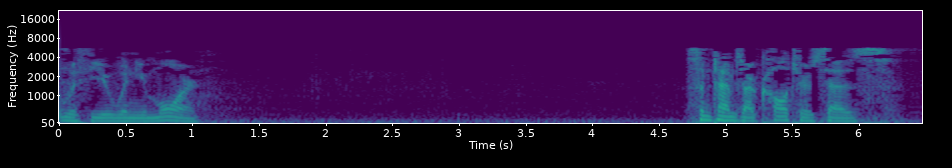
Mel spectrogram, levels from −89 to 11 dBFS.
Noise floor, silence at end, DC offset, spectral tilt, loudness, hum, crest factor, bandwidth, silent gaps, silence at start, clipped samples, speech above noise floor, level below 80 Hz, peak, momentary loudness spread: -67 dBFS; 0.15 s; under 0.1%; -8.5 dB/octave; -37 LUFS; none; 28 dB; 5.8 kHz; none; 0 s; under 0.1%; 30 dB; -60 dBFS; -14 dBFS; 9 LU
